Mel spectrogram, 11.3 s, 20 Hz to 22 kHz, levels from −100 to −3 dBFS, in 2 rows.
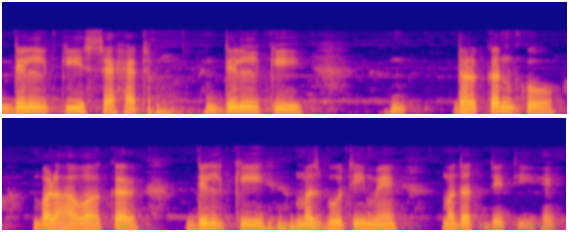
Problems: constant background noise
